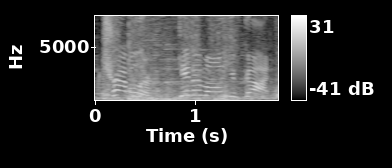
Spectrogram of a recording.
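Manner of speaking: high, urgent call to an ally; urgent battle cry. Acted. Heroine urging the Traveler to attack, urgent.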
